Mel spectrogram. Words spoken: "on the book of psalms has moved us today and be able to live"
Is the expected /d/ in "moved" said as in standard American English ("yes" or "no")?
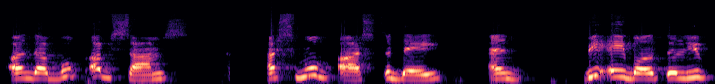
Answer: no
